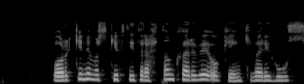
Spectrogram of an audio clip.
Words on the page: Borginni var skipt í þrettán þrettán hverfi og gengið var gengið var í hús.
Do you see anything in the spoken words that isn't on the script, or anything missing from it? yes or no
yes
